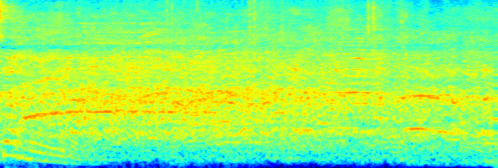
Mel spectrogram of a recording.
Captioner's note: audience laughing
